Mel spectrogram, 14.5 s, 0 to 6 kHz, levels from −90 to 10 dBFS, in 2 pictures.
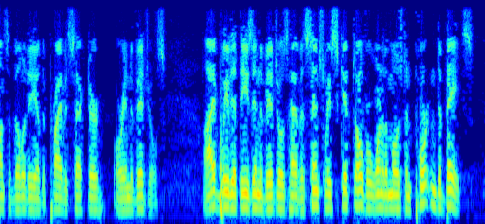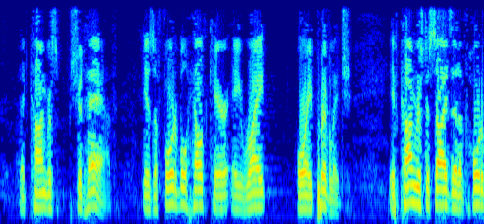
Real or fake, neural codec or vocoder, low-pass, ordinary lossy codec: real; none; 5.4 kHz; AAC, 48 kbps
